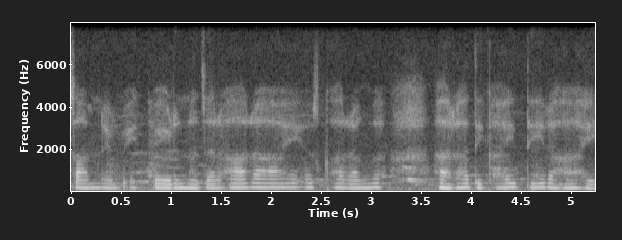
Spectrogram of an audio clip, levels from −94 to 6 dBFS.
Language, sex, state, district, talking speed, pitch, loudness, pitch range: Hindi, female, Chhattisgarh, Korba, 160 wpm, 185 Hz, -19 LUFS, 180-195 Hz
